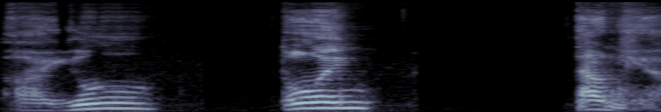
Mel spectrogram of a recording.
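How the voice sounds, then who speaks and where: This is a put-on character voice. It sits at a middle pitch. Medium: actual play. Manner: abrupt, suspicious, eccentric.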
